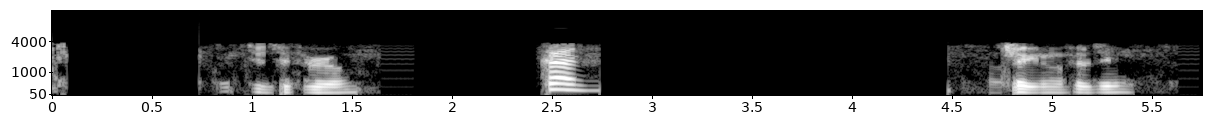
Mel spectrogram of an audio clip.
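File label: Police Northeast District Dispatch, p25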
